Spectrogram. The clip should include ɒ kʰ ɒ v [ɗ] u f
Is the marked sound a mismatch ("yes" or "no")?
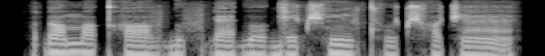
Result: yes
